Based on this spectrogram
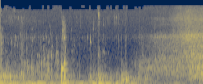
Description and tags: Snippet of underwater sequence recorded with laptop and USB microphone in the Atlantic Ocean with a balloon over the microphone.
field-recording, surf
